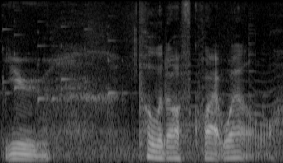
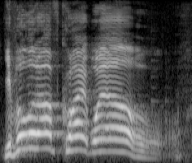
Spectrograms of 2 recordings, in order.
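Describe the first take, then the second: First: The line is delivered in a suggestive, sultry tone. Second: The line is delivered in a plain, ordinary tone.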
